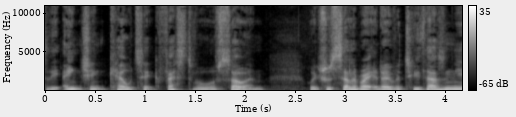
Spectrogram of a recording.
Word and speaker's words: Samhain: I'm led to believe that Samhain is correct, even though the spelling suggests it should be Samhain. It's spelled S-A-M-H-A-I-N.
